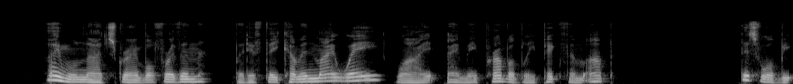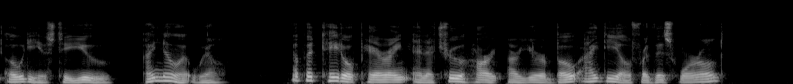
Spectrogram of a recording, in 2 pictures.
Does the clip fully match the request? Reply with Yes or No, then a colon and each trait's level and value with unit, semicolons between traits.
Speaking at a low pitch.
Yes: low, 110 Hz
